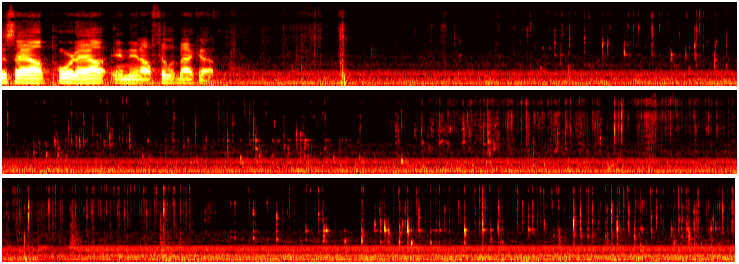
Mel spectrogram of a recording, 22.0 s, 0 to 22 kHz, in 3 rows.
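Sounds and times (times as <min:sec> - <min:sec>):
steady low hum: 0:00.0 - 0:22.0
water dribbling into bottle: 0:04.5 - 0:22.0.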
